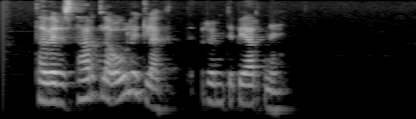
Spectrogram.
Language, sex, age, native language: Icelandic, female, 50-59, Icelandic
